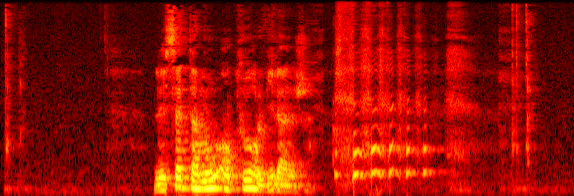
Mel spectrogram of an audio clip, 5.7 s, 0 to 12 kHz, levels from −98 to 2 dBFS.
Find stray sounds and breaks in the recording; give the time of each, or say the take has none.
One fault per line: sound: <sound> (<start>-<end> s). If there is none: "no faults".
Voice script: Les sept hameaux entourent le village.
sound: laugh (3.3-4.8 s)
